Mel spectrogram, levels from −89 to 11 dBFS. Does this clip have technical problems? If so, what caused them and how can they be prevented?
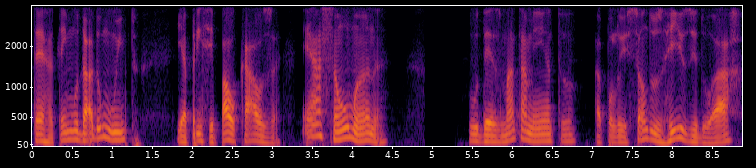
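No, this speech clip has no technical problems.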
